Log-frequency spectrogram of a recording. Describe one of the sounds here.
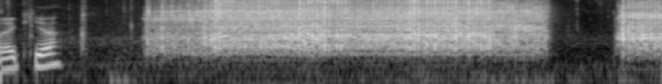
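A cordless saw buzzes loudly, cutting through roots.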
